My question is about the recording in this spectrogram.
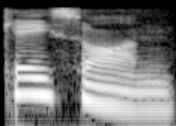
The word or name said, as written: Quezon City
